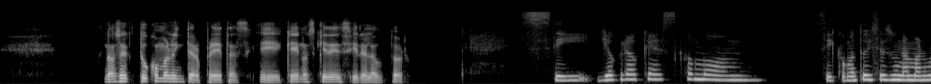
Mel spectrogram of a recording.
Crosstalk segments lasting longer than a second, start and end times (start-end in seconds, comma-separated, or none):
none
